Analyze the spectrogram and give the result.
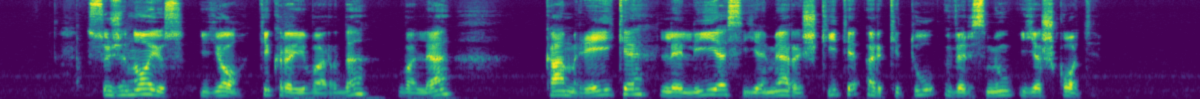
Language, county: Lithuanian, Kaunas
